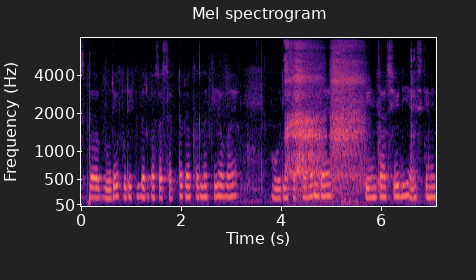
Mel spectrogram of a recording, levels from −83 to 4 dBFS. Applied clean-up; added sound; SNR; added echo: none; Breathing; 0 dB; none.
